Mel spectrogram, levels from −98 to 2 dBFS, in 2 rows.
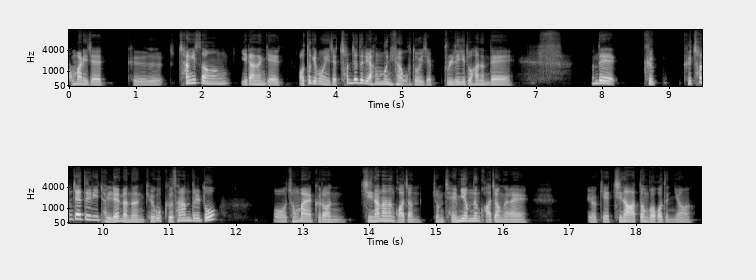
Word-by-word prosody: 정말 145 Hz, +3 st, +3 dB
이제 120 Hz, -2 st, +1 dB, 0.4 s
그 120 Hz, +1 st, -7 dB, 0.3 s
창의성이라는 170 Hz, -, +1 dB
게 115 Hz, -2 st, 0 dB, 0.3 s
어떻게 180 Hz, +8 st, +1 dB
보면 165 Hz, -4 st, -2 dB
이제 120 Hz, -2 st, -1 dB
천재들의 215 Hz, -, +2 dB
학문이라고도 140 Hz, -6 st, -2 dB
이제 115 Hz, 0 st, -5 dB, 0.2 s
불리기도 140 Hz, 0 st, 0 dB
하는데, 115 Hz, -4 st, -1 dB, 1.2 s
근데 185 Hz, -2 st, +3 dB, 0.4 s
그 165 Hz, -, -1 dB, 0.5 s
그 175 Hz, -, -2 dB
천재들이 275 Hz, -3 st, +4 dB
되려면은 130 Hz, -, +1 dB
결국 145 Hz, +5 st, -2 dB
그 135 Hz, -, -2 dB
사람들도 185 Hz, -, +2 dB, 0.8 s
어 135 Hz, -1 st, -4 dB
정말 145 Hz, +2 st, +2 dB
그런 115 Hz, -4 st, -3 dB, 0.2 s
지난한 155 Hz, +2 st, +3 dB
과정, 115 Hz, -4 st, 0 dB, 0.2 s
좀 130 Hz, -3 st, -8 dB
재미없는 165 Hz, +7 st, +1 dB
과정을 120 Hz, -3 st, -1 dB, 0.9 s
이렇게 120 Hz, -2 st, -5 dB
지나왔던 135 Hz, +1 st, +4 dB
거거든요. 120 Hz, -1 st, -2 dB
135 Hz, 270 characters per minute, -23 LUFS, 120-165 Hz, 1.2 s, 천재들이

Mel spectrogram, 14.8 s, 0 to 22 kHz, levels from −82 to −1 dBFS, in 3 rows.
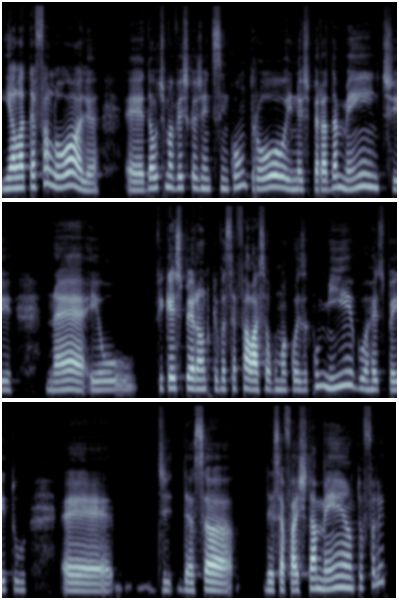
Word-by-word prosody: E 200 Hz, +2 st, -1 dB
ela 210 Hz, +1 st, +7 dB
até 220 Hz, +1 st, +1 dB
falou: 235 Hz, -3 st, 0 dB
"Olha, 200 Hz, -12 st, +4 dB, 0.3 s
eh, 170 Hz, -2 st, -1 dB
da 205 Hz, -, +1 dB
última 225 Hz, +1 st, -3 dB
vez 220 Hz, 0 st, -3 dB
que -, -, -5 dB
a -, -, -4 dB
gente 205 Hz, 0 st, -6 dB
se 210 Hz, -, -5 dB
encontrou, 220 Hz, +1 st, -1 dB
inesperadamente, 190 Hz, +2 st, -2 dB, 0.4 s
né, 175 Hz, 0 st, +2 dB
eu 175 Hz, -, -8 dB, 0.2 s
fiquei 210 Hz, 0 st, +3 dB
esperando 200 Hz, -2 st, +3 dB
que -, -, -8 dB
você 190 Hz, +1 st, -4 dB
falasse 190 Hz, -2 st, +5 dB
alguma 180 Hz, -1 st, -6 dB
coisa 180 Hz, -1 st, -7 dB
comigo 245 Hz, -1 st, -4 dB
a -, -, -3 dB
respeito, 180 Hz, -1 st, -7 dB, 0.4 s
eh, 155 Hz, -2 st, 0 dB, 0.6 s
de 170 Hz, -2 st, -10 dB
dessa 170 Hz, -2 st, +3 dB, 0.4 s
desse 170 Hz, 0 st, -3 dB
afastamento". 200 Hz, +6 st, +2 dB
Eu -, -, -11 dB
falei 315 Hz, +9 st, -8 dB
190 Hz, 140 wpm, -24 LUFS, 175-220 Hz, 0.6 s, ela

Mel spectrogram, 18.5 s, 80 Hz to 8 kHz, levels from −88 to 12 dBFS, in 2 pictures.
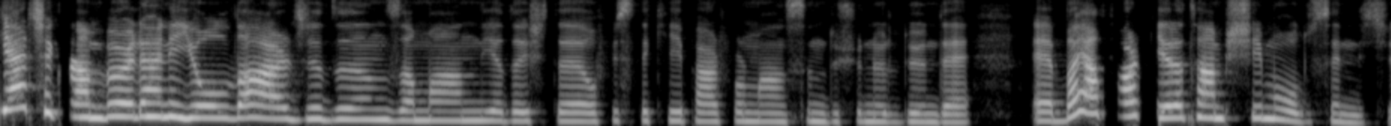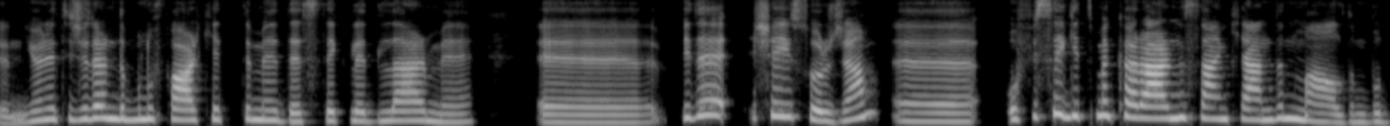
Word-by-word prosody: gerçekten 410 Hz, -, +6 dB
böyle, 310 Hz, 0 st, +6 dB
hani, 310 Hz, -2 st, +7 dB
yolda 280 Hz, 0 st, +3 dB
harcadığın 250 Hz, -2 st, +2 dB
zaman 220 Hz, -1 st, -2 dB
ya 220 Hz, -1 st, -4 dB
da 210 Hz, -, -3 dB
işte 205 Hz, -1 st, -5 dB
ofisteki 210 Hz, +1 st, -7 dB
performansın 200 Hz, -1 st, -6 dB
düşünüldüğünde, 190 Hz, -1 st, -6 dB, 0.4 s
eee, 210 Hz, -1 st, -1 dB
bayağı 390 Hz, -2 st, +6 dB
fark 320 Hz, +1 st, +4 dB
yaratan 280 Hz, 0 st, +4 dB
bir -, -, -11 dB
şey 280 Hz, -1 st, -4 dB
mi 265 Hz, -, +3 dB
oldu 210 Hz, -5 st, -3 dB
senin 190 Hz, -3 st, -8 dB
için? 165 Hz, -2 st, -12 dB
Yöneticilerin 250 Hz, +4 st, -1 dB
de 245 Hz, -2 st, -1 dB
bunu 250 Hz, +1 st, +1 dB
fark 240 Hz, -2 st, +1 dB
etti 245 Hz, +1 st, -8 dB
mi? 230 Hz, -3 st, -2 dB
Desteklediler 210 Hz, +2 st, -3 dB
mi? 190 Hz, -2 st, -6 dB, 0.4 s
Eee, 175 Hz, 0 st, -5 dB
bir 280 Hz, -, -2 dB
de 335 Hz, 0 st, 0 dB, 0.2 s
bir -, -, -13 dB
şeyi 315 Hz, 0 st, -1 dB
soracağım, 250 Hz, -, -1 dB
eee, 200 Hz, -1 st, -5 dB, 0.2 s
ofise 300 Hz, +9 st, -3 dB
gitme 325 Hz, +1 st, -1 dB
kararını 275 Hz, -3 st, +5 dB
sen 265 Hz, -3 st, -1 dB
kendin 245 Hz, 0 st, 0 dB
mi 245 Hz, -5 st, +1 dB
aldın 185 Hz, -1 st, -5 dB
bu 195 Hz, -2 st, -9 dB
225 Hz, 145 wpm, -22 LUFS, 200-275 Hz, 0.4 s, hani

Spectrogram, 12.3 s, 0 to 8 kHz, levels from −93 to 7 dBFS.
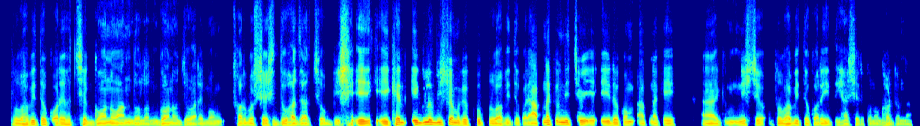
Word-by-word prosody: প্রভাবিত 100 Hz, +5 st, +1 dB, 0.2 s
করে 100 Hz, +2 st, +2 dB
হচ্ছে 100 Hz, -, -4 dB, 0.2 s
গণ 90 Hz, 0 st, +1 dB, 0.2 s
আন্দোলন, 75 Hz, -3 st, -4 dB
গনজোয়ার 80 Hz, -3 st, -3 dB
এবং 80 Hz, +1 st, -6 dB, 0.3 s
সর্বশেষ 90 Hz, -1 st, -1 dB, 0.2 s
২০২৪। 80 Hz, -5 st, -1 dB, 0.2 s
এ -, -, +10 dB, 0.3 s
এখান 120 Hz, +3 st, +4 dB, 0.2 s
এগুলো 125 Hz, +3 st, +8 dB
বিষয় 125 Hz, +3 st, +3 dB
আমাকে 110 Hz, -1 st, +3 dB
খুব -, -, +1 dB
প্রভাবিত 85 Hz, -5 st, 0 dB
করে। 75 Hz, +1 st, -2 dB
আপনাকেও 125 Hz, +2 st, +1 dB
নিশ্চয়ই 115 Hz, -1 st, +2 dB, 0.3 s
এরকম 110 Hz, -1 st, +2 dB, 0.2 s
আপনাকে 95 Hz, +1 st, -4 dB, 0.6 s
আগ 85 Hz, -1 st, +1 dB, 0.3 s
নিশ্চই -, -, -2 dB, 0.2 s
প্রভাবিত 90 Hz, -3 st, +1 dB
করে 80 Hz, 0 st, -2 dB
ইতিহাসের 75 Hz, -2 st, -8 dB
কোন 80 Hz, 0 st, -8 dB
ঘটনা? 70 Hz, -2 st, -8 dB
85 Hz, 135 wpm, -24 LUFS, 80-105 Hz, 0.6 s, এ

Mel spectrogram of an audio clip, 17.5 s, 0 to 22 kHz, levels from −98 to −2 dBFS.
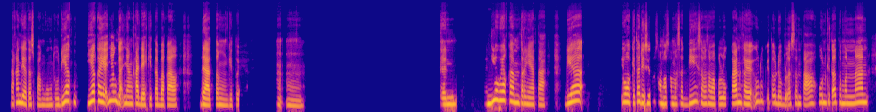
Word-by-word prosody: kita 205 Hz, -, -14 dB
kan 250 Hz, -, +2 dB
di -, -, +4 dB
atas 195 Hz, 0 st, -3 dB
panggung 180 Hz, -1 st, -7 dB
tuh. 185 Hz, -, -4 dB
Dia 295 Hz, +5 st, +4 dB, 0.3 s
dia 270 Hz, +6 st, +6 dB
kayaknya 285 Hz, +1 st, +4 dB
enggak 255 Hz, -7 st, +2 dB
nyangka 220 Hz, 0 st, +2 dB
deh 185 Hz, 0 st, +3 dB
kita 190 Hz, 0 st, -3 dB
bakal 180 Hz, 0 st, 0 dB, 0.5 s
dateng, 190 Hz, 0 st, +4 dB, 0.2 s
gitu 175 Hz, 0 st, -9 dB
ya, 305 Hz, -, -18 dB, 0.7 s
mhm. 165 Hz, -2 st, -8 dB, 2.7 s
Dan, 205 Hz, +1 st, +1 dB, 0.7 s
dia 290 Hz, +10 st, +7 dB
welcome 290 Hz, -6 st, +4 dB
ternyata. 200 Hz, -5 st, -2 dB, 0.4 s
Dia 280 Hz, +7 st, +5 dB, 0.8 s
wah, 265 Hz, 0 st, +4 dB
kita 230 Hz, +5 st, -2 dB
di 235 Hz, -, +2 dB
situ 235 Hz, +4 st, -1 dB
sama-sama 215 Hz, -5 st, -3 dB
sedih, 225 Hz, +7 st, -2 dB
sama-sama 220 Hz, -4 st, -2 dB
pelukan, 225 Hz, +5 st, +1 dB
kayak 210 Hz, -3 st, 0 dB, 0.2 s
kita 235 Hz, -, -10 dB
udah 225 Hz, -3 st, -3 dB
belasan 210 Hz, +2 st, -6 dB
tahun, 225 Hz, +6 st, -2 dB
kita 245 Hz, 0 st, -1 dB
temenan 240 Hz, +3 st, +1 dB
220 Hz, 130 wpm, -23 LUFS, 195-250 Hz, 2.7 s, dia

